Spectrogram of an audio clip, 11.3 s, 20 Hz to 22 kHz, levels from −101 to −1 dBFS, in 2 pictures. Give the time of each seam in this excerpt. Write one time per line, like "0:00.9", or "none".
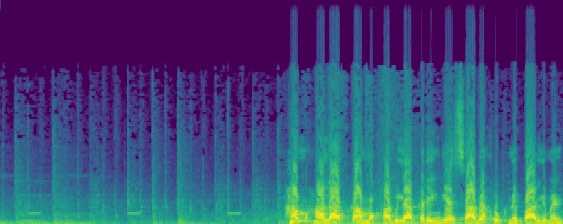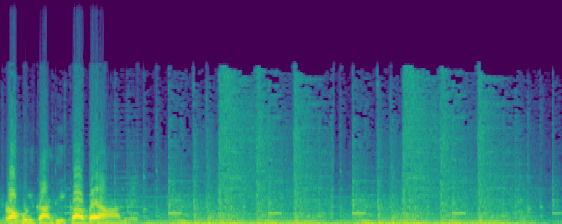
0:02.1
